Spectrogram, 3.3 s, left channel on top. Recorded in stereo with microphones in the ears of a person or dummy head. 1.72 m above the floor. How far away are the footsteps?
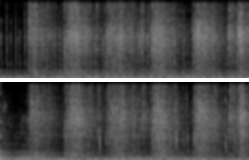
About 5 m.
